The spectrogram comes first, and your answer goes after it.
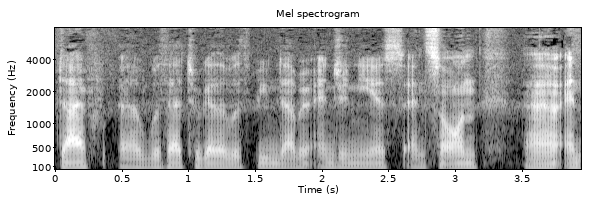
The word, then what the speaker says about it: BMW: um so being B BMW yeah because in Germany we say BMV so BMW is BMV there's also separate Episode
